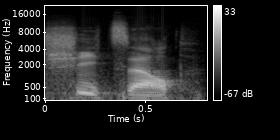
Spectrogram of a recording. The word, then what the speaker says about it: Schietzelt: for too many people my last name is sheet salt it's pronounced sheet salt I'm I am the criminal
